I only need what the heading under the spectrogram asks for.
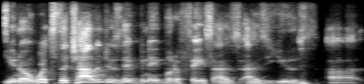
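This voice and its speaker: A man's voice: mid-range voice, steady tone, normal speed, vocal fry, dark tone. A man hosts a casual podcast chat in a mid-range voice. He asks wandering questions padded with fillers. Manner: rambling, filler-heavy questions. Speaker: podcast host.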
